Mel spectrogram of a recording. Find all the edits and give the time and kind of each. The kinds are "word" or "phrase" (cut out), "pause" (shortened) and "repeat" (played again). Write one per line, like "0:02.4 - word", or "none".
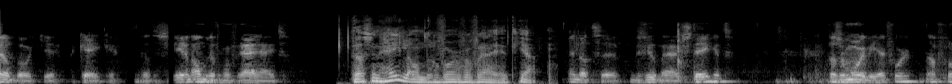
0:01.3 - pause
0:01.7 - word
0:02.2 - word
0:05.6 - pause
